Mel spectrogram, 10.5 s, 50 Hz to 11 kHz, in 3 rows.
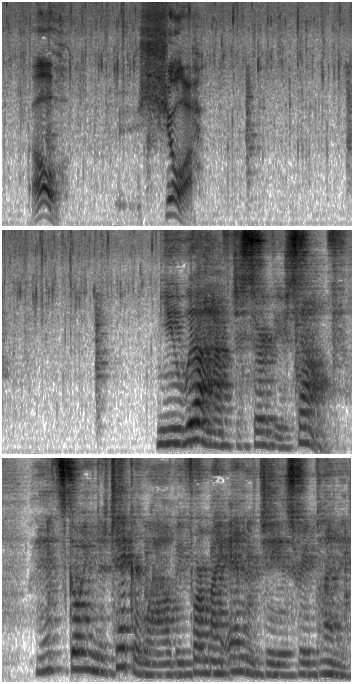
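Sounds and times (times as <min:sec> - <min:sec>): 
bacon frying on a stove: 0:00.0 - 0:06.7
crackling pops of frying bacon: 0:00.0 - 0:06.9
speech: 0:00.3 - 0:02.1, 0:05.0 - 0:10.4.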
